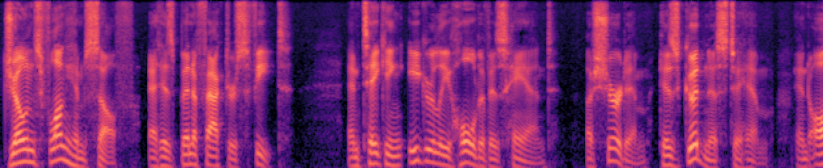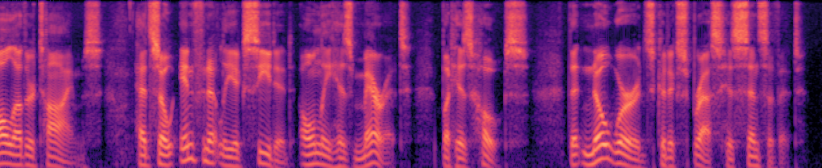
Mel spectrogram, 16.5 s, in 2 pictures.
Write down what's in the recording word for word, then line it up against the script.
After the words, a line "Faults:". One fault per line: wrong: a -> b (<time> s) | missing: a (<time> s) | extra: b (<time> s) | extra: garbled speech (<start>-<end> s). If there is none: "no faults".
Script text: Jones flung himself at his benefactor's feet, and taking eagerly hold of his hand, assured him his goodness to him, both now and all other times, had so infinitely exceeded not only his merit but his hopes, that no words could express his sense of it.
Jones flung himself at his benefactor's feet, and taking eagerly hold of his hand, assured him his goodness to him, and all other times, had so infinitely exceeded only his merit but his hopes, that no words could express his sense of it.
Faults:
missing: both now (7.7 s)
missing: not (11.2 s)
